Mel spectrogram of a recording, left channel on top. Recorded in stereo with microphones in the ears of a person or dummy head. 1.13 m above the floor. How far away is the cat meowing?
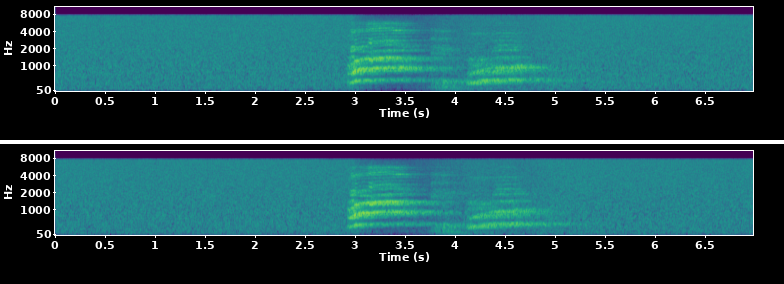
About 1.7 m.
